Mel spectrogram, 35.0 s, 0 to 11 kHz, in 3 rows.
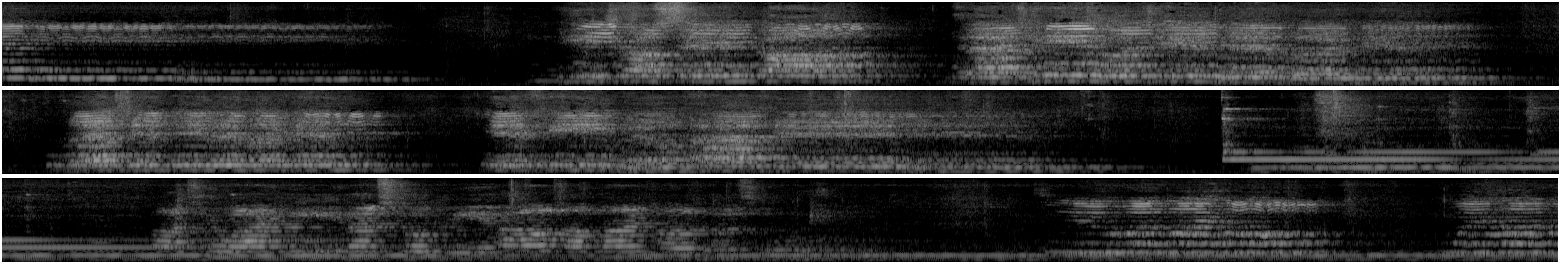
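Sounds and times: choir chanting a psalm: 3.9s - 20.2s, 20.9s - 35.0s.

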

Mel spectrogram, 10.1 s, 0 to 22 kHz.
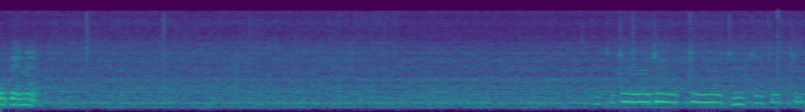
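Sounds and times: faint hum: 0.0s - 10.0s
low room noise hiss: 0.0s - 10.0s.

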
